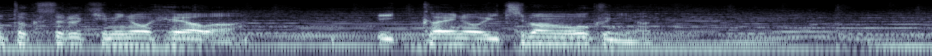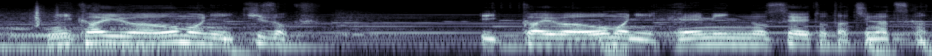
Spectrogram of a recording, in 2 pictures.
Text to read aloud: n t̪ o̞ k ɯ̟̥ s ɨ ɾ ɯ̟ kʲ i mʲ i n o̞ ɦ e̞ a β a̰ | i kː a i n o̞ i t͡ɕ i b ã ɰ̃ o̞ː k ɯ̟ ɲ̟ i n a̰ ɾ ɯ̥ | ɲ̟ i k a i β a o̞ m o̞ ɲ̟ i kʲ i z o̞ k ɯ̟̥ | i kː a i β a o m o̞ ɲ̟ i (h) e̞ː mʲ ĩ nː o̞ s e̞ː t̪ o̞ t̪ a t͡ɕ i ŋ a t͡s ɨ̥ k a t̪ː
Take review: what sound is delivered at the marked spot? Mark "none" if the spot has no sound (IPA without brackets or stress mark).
h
